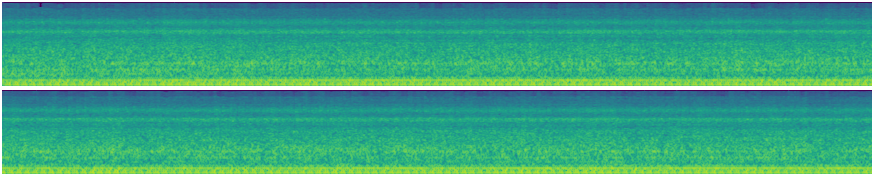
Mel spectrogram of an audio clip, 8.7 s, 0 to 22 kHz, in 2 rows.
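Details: Honda GCV160 after installing a second new carburetor with choke pull-off added to cure sputtering, running shortly after start: small single-cylinder runs at a steady, even pace with no sputter or surging; sounds healthy so far.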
